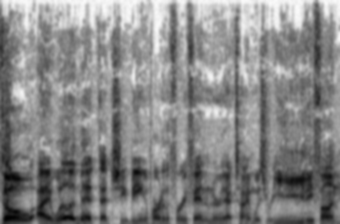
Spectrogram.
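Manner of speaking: very loud, laid-on-thick sarcasm. Discussing the character Minerva Mink with another speaker, sarcastic. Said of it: "Note the sarcasm in my voice".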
